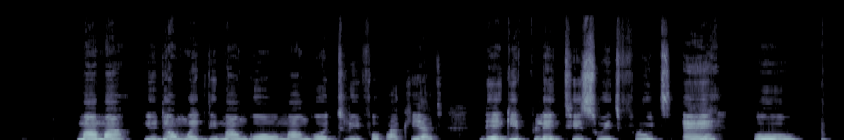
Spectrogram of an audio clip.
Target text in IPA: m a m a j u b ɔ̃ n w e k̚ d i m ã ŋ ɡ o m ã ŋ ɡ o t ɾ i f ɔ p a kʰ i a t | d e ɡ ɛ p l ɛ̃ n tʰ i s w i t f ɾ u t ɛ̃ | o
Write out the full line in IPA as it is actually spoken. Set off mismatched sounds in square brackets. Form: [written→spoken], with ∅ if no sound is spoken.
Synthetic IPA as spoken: m a m a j u [b→d] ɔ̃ n w e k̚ d i m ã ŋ ɡ o m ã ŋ ɡ o t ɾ i f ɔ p a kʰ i a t | d e ɡ [ɛ→i] p l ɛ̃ n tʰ i s w i t f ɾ u t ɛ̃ | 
